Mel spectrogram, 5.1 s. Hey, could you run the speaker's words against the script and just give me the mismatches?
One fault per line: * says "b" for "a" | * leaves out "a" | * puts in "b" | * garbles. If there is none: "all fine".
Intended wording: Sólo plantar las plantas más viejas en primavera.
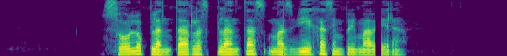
all fine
